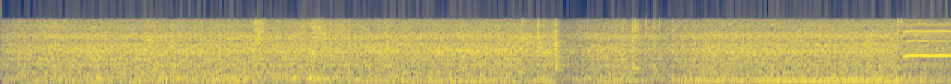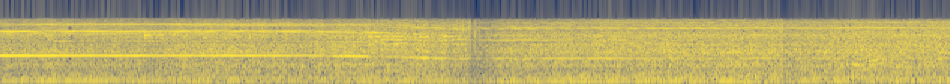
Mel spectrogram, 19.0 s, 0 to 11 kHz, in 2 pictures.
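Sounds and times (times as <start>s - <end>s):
steady high whine: 0.0s - 19.0s
mower engine running: 10.0s - 19.0s.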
